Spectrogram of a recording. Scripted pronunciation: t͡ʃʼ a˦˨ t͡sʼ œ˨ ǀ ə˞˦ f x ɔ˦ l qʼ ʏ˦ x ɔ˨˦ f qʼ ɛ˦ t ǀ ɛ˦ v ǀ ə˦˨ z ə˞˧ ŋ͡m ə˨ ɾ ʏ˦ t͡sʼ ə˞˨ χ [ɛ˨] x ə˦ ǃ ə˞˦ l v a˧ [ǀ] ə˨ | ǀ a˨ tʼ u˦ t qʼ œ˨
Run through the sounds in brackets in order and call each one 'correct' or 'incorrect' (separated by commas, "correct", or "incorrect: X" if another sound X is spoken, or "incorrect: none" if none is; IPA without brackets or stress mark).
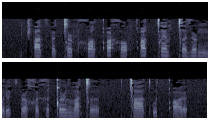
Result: incorrect: ʏ˨, correct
